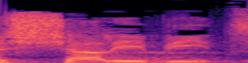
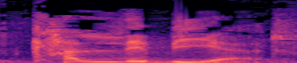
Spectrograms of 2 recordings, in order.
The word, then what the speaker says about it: chalybeate: They call it a chalybeat spring. It's actually a mispronunciation of chalybeate from the Greek, and it's a filthy thing, like a car sump down in the Pantiles.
